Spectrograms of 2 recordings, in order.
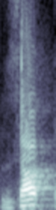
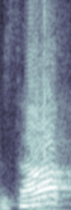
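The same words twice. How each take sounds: First: Said in the usual way. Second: জাক loud and high, the final k hit hard with a heavy bounce; overdone hard qalqalah. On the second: Shown as a demonstration. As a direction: punch জাক with too strong an echo on k. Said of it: "এরকম হইলে এটা শক্ত হয়ে যায়". (জাক-এর শেষে বেশি শক্ত ধাক্কা)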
